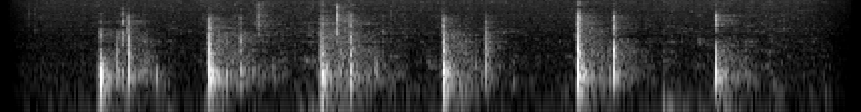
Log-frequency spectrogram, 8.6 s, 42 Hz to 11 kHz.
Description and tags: MUS152 high heels walking on hard floor 1 Thy Nguyen
MUS152 high heels walking on hard floor_1 Thy Nguyen
high-heels, walking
